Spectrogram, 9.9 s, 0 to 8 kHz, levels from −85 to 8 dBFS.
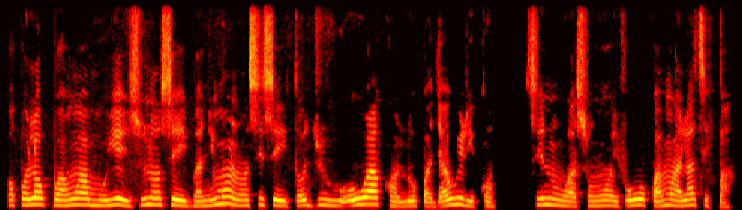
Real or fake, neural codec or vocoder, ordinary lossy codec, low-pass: real; none; none; none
